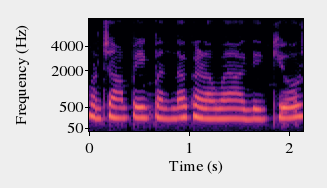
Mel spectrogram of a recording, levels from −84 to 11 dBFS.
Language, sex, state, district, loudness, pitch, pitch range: Hindi, female, Bihar, Vaishali, -22 LUFS, 250 Hz, 235-260 Hz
